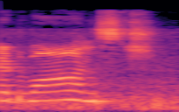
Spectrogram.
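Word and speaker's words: advanced: हम बोलते हैं लेकिन ना इसका सही प्रोनाउंसिएशन डी जो है इसमें ये निकालता है टा की वॉइस।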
